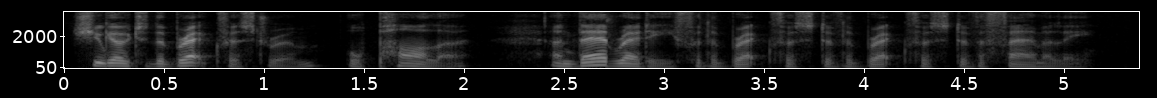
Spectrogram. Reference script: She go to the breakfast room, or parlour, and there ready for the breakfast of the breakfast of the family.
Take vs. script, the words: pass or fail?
pass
